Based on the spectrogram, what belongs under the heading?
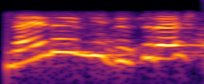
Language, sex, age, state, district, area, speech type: Marathi, female, 30-45, Maharashtra, Nanded, rural, conversation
